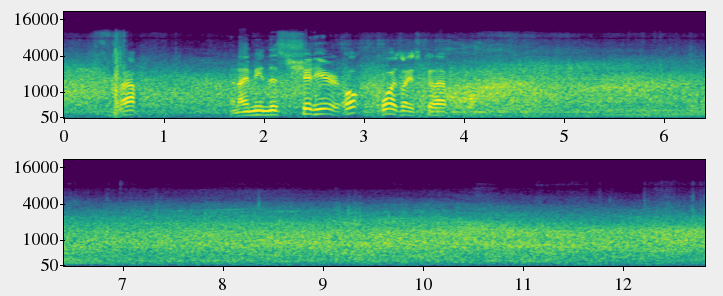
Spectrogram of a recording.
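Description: Steady traffic roars past on a busy highway.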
